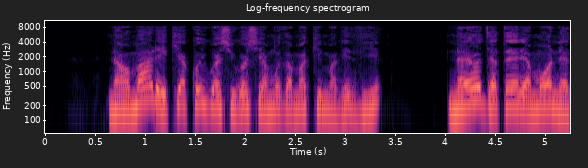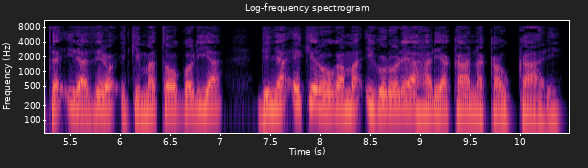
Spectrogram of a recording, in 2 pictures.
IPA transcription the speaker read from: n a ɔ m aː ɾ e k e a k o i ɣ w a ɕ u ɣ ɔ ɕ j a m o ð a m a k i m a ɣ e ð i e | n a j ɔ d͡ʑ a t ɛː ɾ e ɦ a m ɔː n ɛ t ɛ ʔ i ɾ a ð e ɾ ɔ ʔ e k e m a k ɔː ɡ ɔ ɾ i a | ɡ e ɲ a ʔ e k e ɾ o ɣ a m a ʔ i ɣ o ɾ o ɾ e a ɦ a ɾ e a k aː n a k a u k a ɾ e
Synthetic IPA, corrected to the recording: n a ɔ m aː ɾ e k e a k o i ɣ w a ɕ u ɣ ɔ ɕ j a m o ð a m a k i m a ɣ e ð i e | n a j ɔ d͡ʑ a t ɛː ɾ e a m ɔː n ɛ t ɛ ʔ i ɾ a ð e ɾ ɔ ʔ e k e m a t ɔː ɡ ɔ ɾ i a | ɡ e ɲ a ʔ e k e ɾ o ɣ a m a ʔ i ɣ o ɾ o ɾ e a ɦ a ɾ e a k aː n a k a u k a ɾ e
